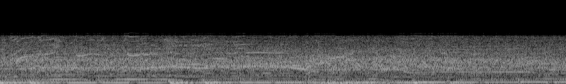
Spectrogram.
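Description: A large crowd at a talent competition roars and cheers continuously after judge Gabrielle Union gives a contestant the golden buzzer, a dense, loud wall of noise with scattered whoops and shouts rising out of it, sustained without a break.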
